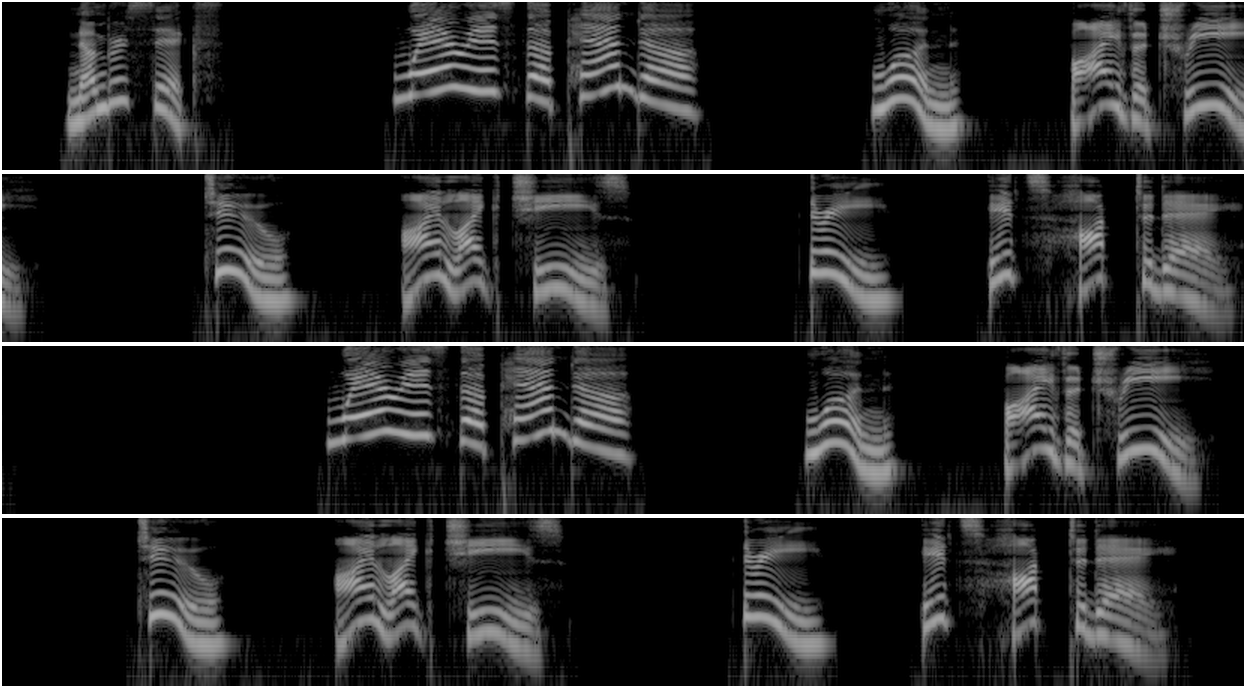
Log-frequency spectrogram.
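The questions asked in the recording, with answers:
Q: Where is the panda?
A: 1: By the tree.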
